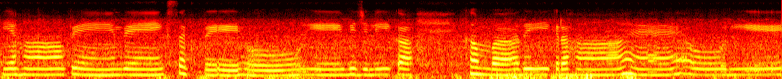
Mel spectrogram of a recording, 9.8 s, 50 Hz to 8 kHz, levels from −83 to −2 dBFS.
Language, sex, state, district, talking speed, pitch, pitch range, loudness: Hindi, female, Haryana, Charkhi Dadri, 90 wpm, 215 Hz, 190-220 Hz, -18 LUFS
